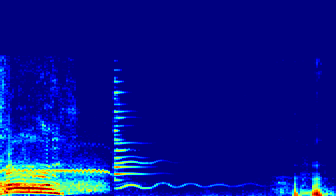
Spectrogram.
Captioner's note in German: Boing; Kichern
